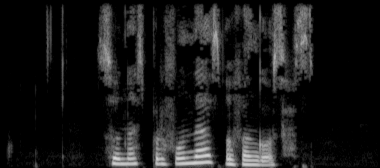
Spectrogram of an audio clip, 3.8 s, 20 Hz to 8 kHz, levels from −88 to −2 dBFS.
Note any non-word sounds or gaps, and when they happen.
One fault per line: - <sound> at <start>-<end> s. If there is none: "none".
none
